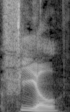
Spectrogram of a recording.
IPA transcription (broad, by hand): fil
